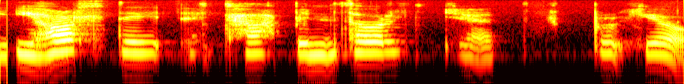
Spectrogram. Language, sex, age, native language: Icelandic, female, 10, Icelandic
